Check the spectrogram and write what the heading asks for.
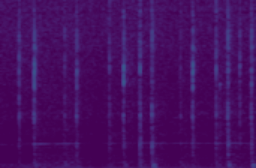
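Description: Near silence: room tone with faint, scattered clicks.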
